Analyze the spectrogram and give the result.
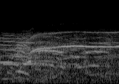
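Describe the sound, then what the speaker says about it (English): Irate arena crowd at a WCW wrestling match jeering National Heavyweight Champion Larry Zbyszko, a dense sustained roar of shouting and whistling voices, loud and continuous. "the crowd completely irate now with the National Heavyweight Champion Zybyszko"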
